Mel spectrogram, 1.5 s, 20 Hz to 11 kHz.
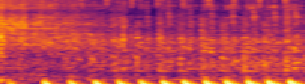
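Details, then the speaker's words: Bajaj Pulsar NS125 single after its 4th service and oil change, just started at idle in neutral: steady beat with a light "kit kit kit" tick over it; owner calls it a bad engine sound, cause not confirmed. "यह आपको सुनाई दे रहा होगा। Kit kit kit kit kit."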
